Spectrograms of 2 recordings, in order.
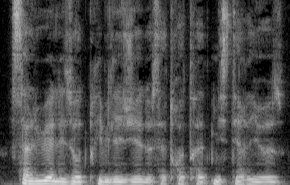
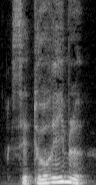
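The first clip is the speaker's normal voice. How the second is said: high, loud shocked exclamation; old lady hearing of the victims, shocked; horrified cry; 8 semitones higher, 7 dB louder than usual. A narrator's reading. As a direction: cry out in horror. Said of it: "s'écria madame Pascal".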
